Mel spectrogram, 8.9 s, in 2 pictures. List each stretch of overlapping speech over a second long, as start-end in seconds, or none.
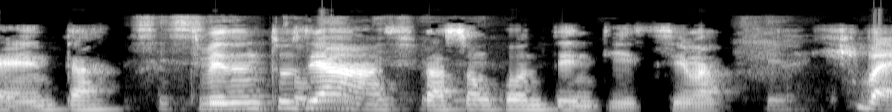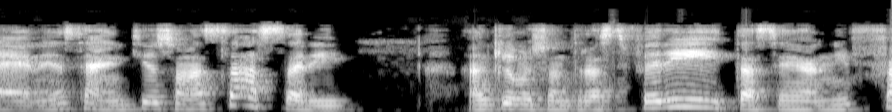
0.6-2.6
